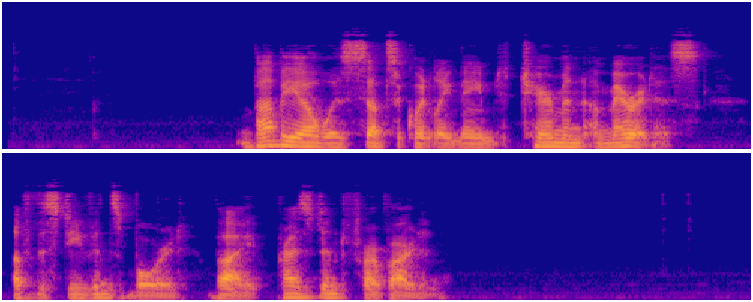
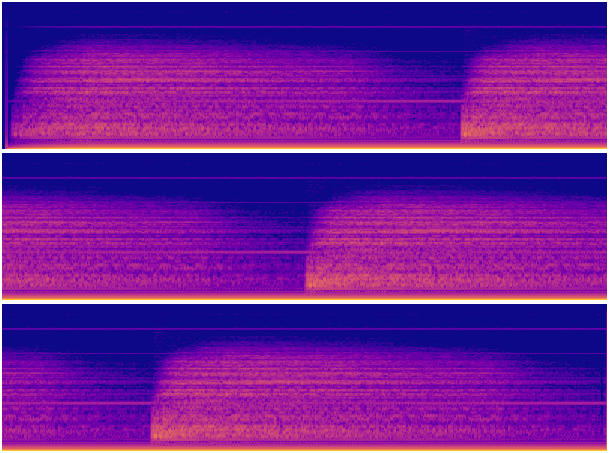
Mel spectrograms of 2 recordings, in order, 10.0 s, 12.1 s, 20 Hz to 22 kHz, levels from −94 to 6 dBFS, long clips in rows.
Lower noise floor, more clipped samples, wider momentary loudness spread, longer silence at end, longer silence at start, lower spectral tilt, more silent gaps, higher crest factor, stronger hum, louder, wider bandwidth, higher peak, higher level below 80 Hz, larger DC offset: first, -69 dBFS vs -57 dBFS; neither; second, 10 LU vs 17 LU; first, 2.05 s vs 0 s; first, 1.6 s vs 0 s; about the same, -6 dB/octave vs -5.5 dB/octave; neither; about the same, 20 dB vs 18 dB; neither; first, -23 LUFS vs -37 LUFS; second, 9.2 kHz vs 17.5 kHz; about the same, -4 dBFS vs -6 dBFS; first, -44 dBFS vs -66 dBFS; second, under 0.1% vs 50%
